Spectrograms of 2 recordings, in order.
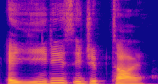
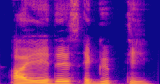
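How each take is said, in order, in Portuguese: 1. É dita com pronúncia inglesa. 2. É dita com pronúncia alemã. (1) "no contexto do inglês, a pronúncia mais adequada" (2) "Já no alemão, a pronúncia será"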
